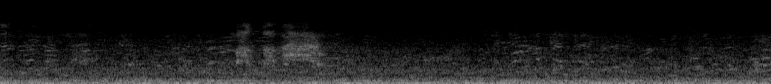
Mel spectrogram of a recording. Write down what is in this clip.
person or small group talking, person or small group shouting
